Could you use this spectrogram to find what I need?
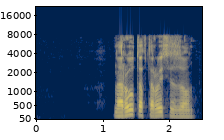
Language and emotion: Russian, neutral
